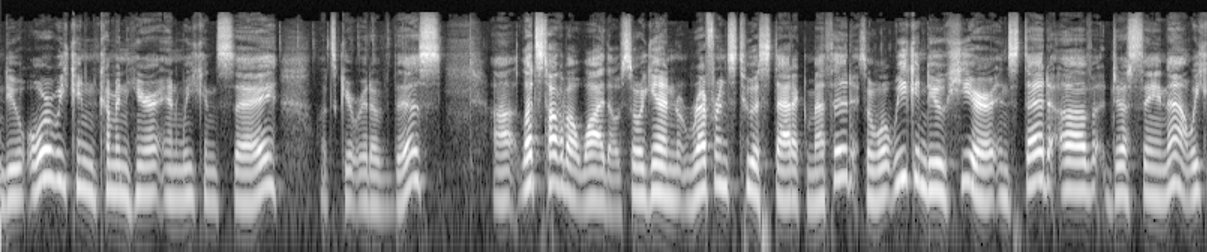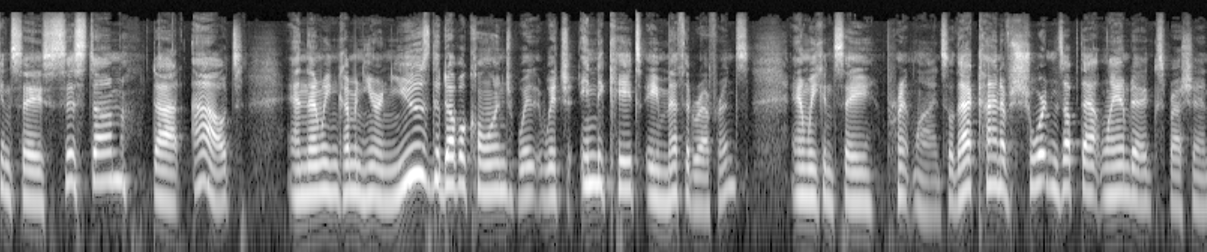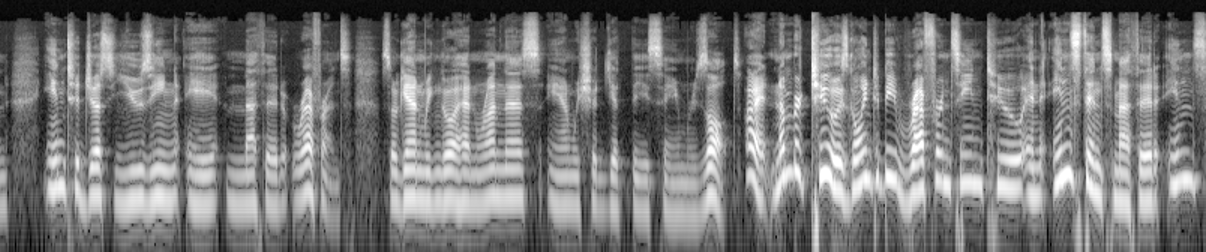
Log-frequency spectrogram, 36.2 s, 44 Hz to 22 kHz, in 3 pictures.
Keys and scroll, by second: 2.7 alt+shift+Left, 8.5 alt+shift+Left, 10.3 alt+shift+Right, 20.0 Return, 20.7 super+s, 26.0 super+s, 31.5 super+v.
